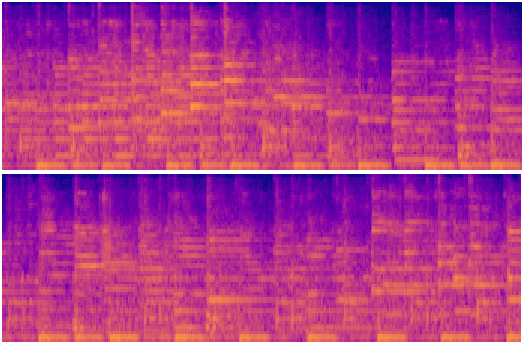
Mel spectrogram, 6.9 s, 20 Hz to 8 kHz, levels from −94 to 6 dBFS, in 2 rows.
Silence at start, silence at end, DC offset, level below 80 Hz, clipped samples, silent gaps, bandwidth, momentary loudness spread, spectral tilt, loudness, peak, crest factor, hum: 0 s; 0 s; under 0.1%; -46 dBFS; under 0.1%; none; 8 kHz; 9 LU; -5.5 dB/octave; -25 LUFS; -6 dBFS; 18 dB; none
